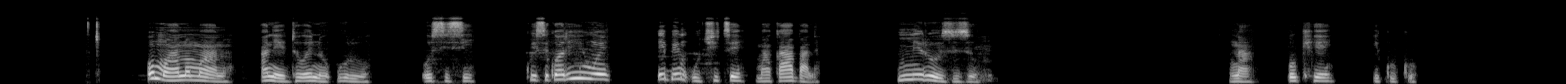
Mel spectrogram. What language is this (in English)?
Igbo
